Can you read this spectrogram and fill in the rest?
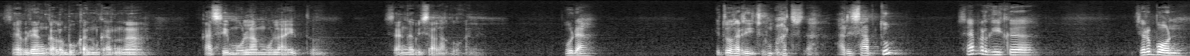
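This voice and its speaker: A man's voice: lowish voice, moderate pace, gravelly, pauses often. A middle-aged man preaching in a church, telling a personal story in a chatty way and acting out the voices of the people in it. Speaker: pastor. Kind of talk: sermon storytelling. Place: church hall.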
